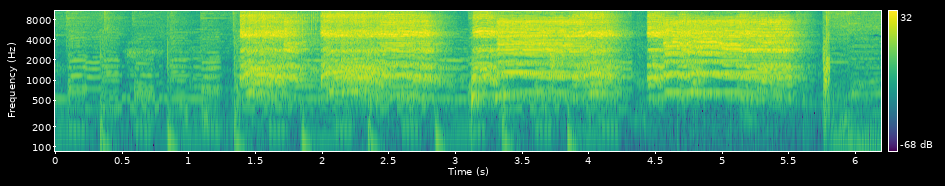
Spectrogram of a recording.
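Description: A multi-horn mouth-horn toy strapped in a player's mouth, blown by breath: three loud blasts, each a little over a second long, with a rough, wavering pitch. Background music with a steady beat runs underneath.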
